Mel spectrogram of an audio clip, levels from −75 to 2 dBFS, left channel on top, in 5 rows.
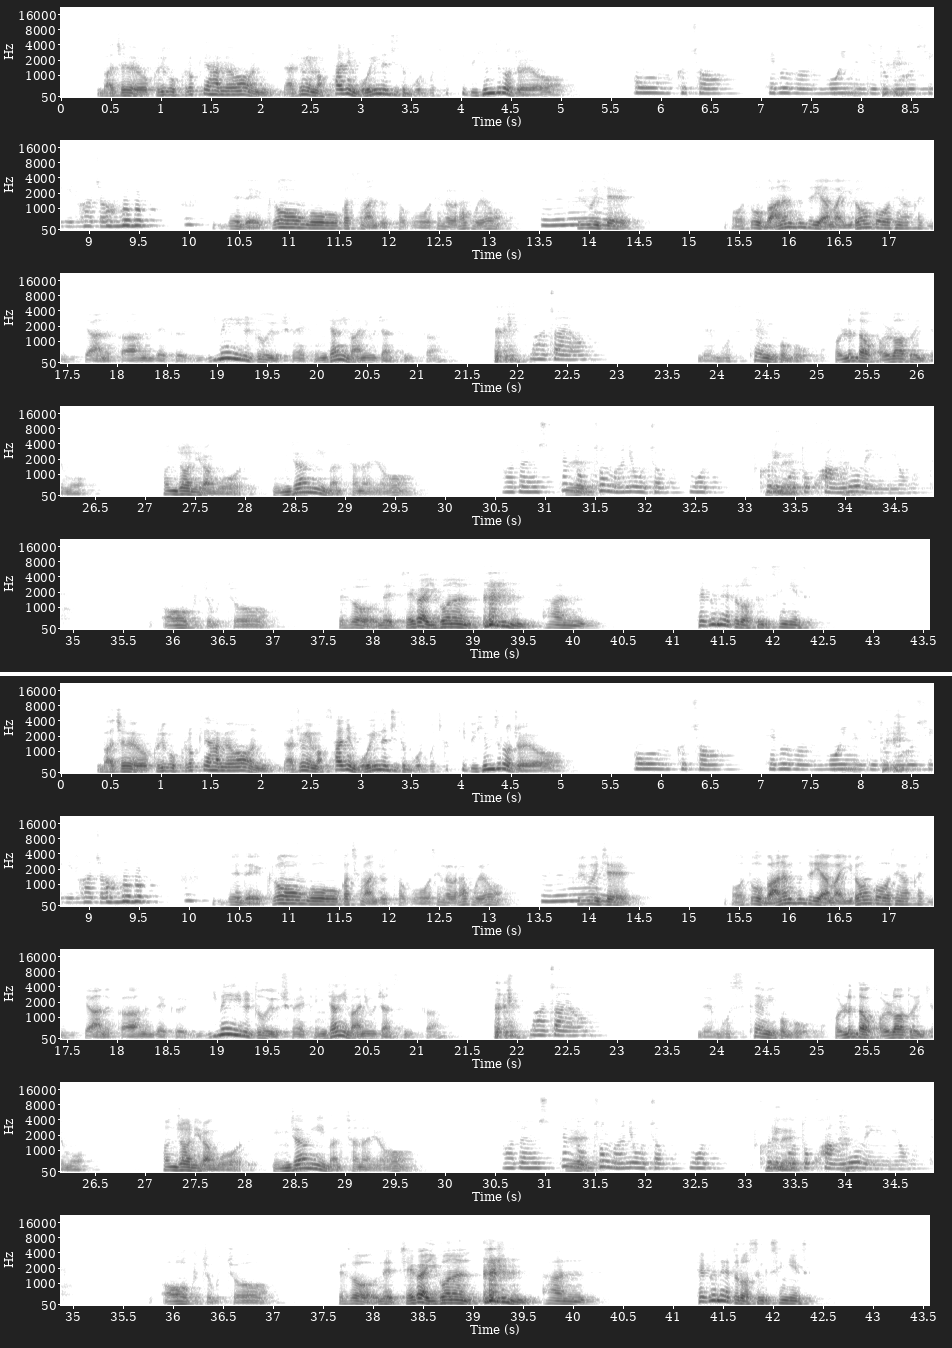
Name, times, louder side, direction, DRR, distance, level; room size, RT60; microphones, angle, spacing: voice 1, 0.4-3.7 4.0-5.0 8.2-8.4 10.3-13.1 13.9-14.4 15.4-21.3 21.8-22.0 23.8-26.4 27.2-28.0 28.3-29.7 31.2-31.4 33.2-33.5 35.9-37.0 37.7-40.1 41.2-42.3, right 2 dB, 50° right, 5 dB, 1.3 m, -33 dB
voice 2, 5.7-6.7 7.0-9.6 9.9-10.1 13.5-14.4 22.1-22.8 30.6-32.6 33.2-35.0, right 1 dB, 5° right, -2 dB, 3.5 m, -41 dB
29.5 x 11.5 x 3.3 m, 0.37 s
head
